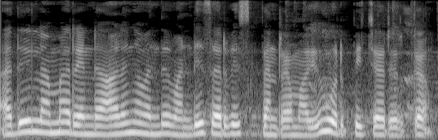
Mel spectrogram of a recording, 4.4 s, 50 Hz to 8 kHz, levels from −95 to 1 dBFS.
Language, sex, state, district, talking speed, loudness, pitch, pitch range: Tamil, female, Karnataka, Bangalore, 165 wpm, -15 LUFS, 185 Hz, 175-205 Hz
